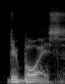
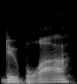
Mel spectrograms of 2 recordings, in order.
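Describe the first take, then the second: First: The name is said the way locals say it. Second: The name is said the way outsiders expect. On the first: This is how it is actually said there. The speaker calls it right. "but it's actually Du Bois" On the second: This is how people assume it is said. The speaker calls it wrong. "You think it's Dubois"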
